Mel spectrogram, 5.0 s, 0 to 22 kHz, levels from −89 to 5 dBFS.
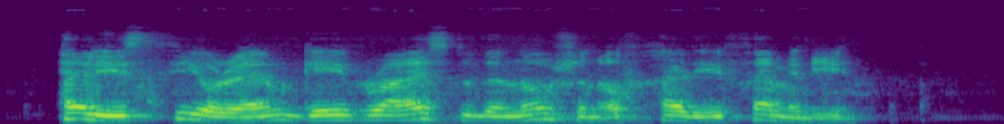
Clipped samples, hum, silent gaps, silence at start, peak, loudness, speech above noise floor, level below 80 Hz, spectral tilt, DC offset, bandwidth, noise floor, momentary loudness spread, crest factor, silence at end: under 0.1%; none; none; 0.3 s; -2 dBFS; -15 LUFS; 49 dB; -60 dBFS; -7.5 dB/octave; under 0.1%; 7.2 kHz; -64 dBFS; 10 LU; 14 dB; 0.75 s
